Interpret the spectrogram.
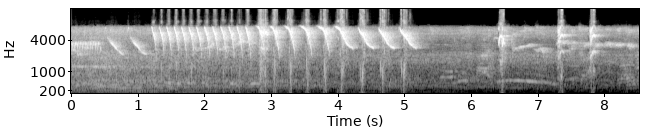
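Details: Oriental magpie-robin (kacer) kept for song contests, delivering a ngentrok-style burst: a fast run of about fifteen high, steeply falling whistled sweeps that slows toward the end, followed by a pause and a few sharp, isolated chips.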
